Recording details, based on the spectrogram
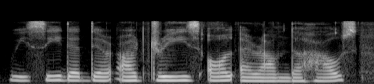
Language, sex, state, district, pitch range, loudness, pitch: English, female, Assam, Kamrup Metropolitan, 165-185 Hz, -17 LUFS, 180 Hz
